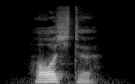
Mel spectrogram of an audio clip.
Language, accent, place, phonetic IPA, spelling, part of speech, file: German, Germany, Berlin, [ˈhɔʁçtə], horchte, verb, De-horchte.ogg
- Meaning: inflection of horchen: 1. first/third-person singular preterite 2. first/third-person singular subjunctive II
